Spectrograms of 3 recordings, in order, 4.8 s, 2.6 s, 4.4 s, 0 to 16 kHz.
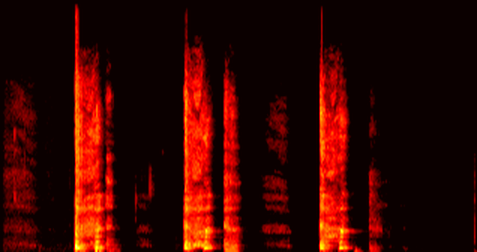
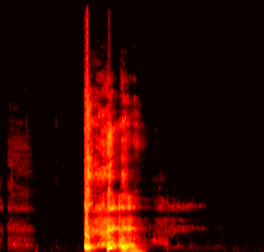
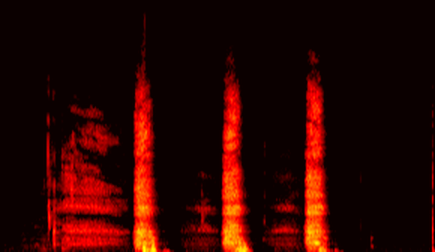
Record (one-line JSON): {"three_cough_length": "4.8 s", "three_cough_amplitude": 32768, "three_cough_signal_mean_std_ratio": 0.26, "cough_length": "2.6 s", "cough_amplitude": 32768, "cough_signal_mean_std_ratio": 0.27, "exhalation_length": "4.4 s", "exhalation_amplitude": 32327, "exhalation_signal_mean_std_ratio": 0.31, "survey_phase": "beta (2021-08-13 to 2022-03-07)", "age": "65+", "gender": "Female", "wearing_mask": "No", "symptom_cough_any": true, "symptom_runny_or_blocked_nose": true, "symptom_headache": true, "symptom_onset": "3 days", "smoker_status": "Never smoked", "respiratory_condition_asthma": false, "respiratory_condition_other": false, "recruitment_source": "Test and Trace", "submission_delay": "1 day", "covid_test_result": "Positive", "covid_test_method": "ePCR"}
